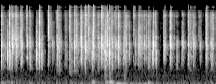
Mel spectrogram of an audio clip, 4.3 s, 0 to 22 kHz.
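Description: A compact 60% mechanical keyboard with clear pink polycarbonate keycaps and a translucent case is typed on with the fingertips of both hands. There are 32 quick, crisp keystrokes, each a bright, clacky tap with almost no low end. The taps fall in an uneven, steady rhythm, and each dies away almost instantly.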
